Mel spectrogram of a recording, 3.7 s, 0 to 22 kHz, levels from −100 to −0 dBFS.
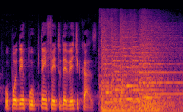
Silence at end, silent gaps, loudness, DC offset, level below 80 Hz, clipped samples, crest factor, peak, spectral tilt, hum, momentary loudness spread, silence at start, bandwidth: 0 s; none; -26 LUFS; under 0.1%; -40 dBFS; under 0.1%; 16 dB; -10 dBFS; -5.5 dB/octave; none; 8 LU; 0.1 s; 16 kHz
